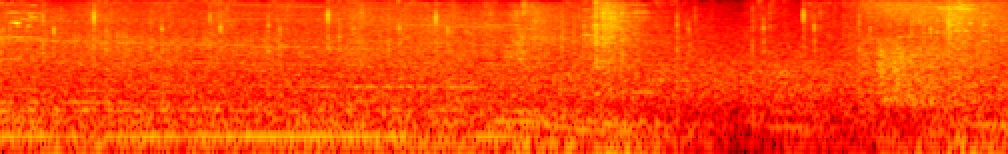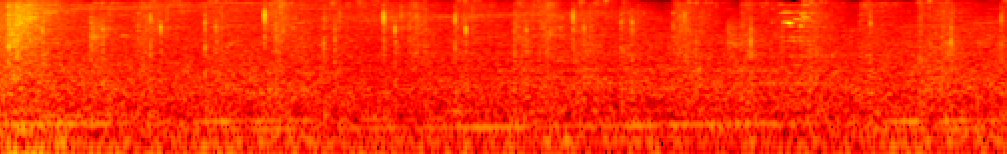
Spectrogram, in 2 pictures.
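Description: Quick footsteps run across a hard floor.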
